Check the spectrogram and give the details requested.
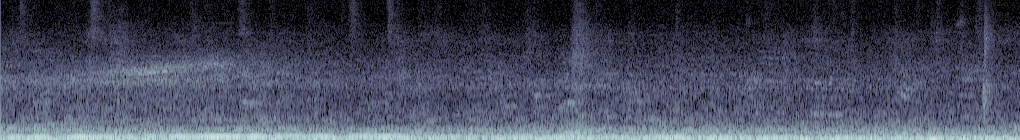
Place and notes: sitting and waiting at Schiphol airport ambience Holland
The Netherlands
